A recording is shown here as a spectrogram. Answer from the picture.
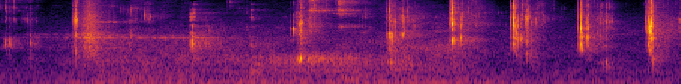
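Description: A person chewing food close to the microphone, with a regular run of sharp crunches or mouth smacks, about two a second, in the second half.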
